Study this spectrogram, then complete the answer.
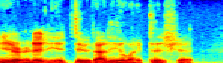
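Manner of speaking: normal talking voice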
